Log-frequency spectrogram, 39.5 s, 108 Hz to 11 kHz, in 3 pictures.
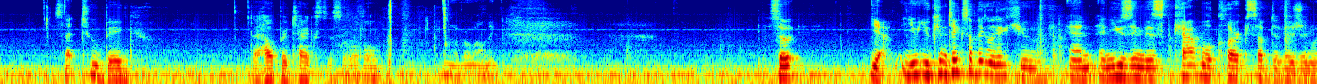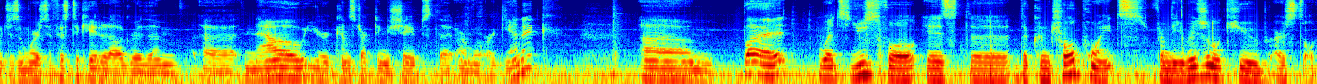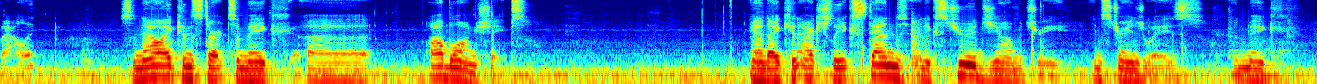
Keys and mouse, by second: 0.8-6.3 super+drag, 6.3-8.3 middle drag, 8.3-24.3 drag, 26.0 g, 31.1 click, 32.3 g, 35.2 click, 36.0 e, 37.7 e, 38.9 click, 39.2 e.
